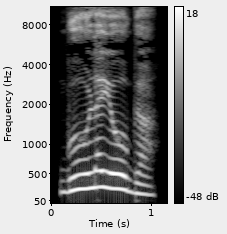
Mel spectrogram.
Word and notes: ಕೌಳೇಯಕ: kauḷēyaka

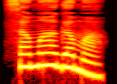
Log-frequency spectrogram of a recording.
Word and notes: ಸಮಾಗಮ: samĀgama

